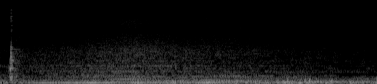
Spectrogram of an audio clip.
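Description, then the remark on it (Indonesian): A steady, moderately loud engine rumble from motorcycles on a road beside a house at night, droning continuously with a faint brief click at the start and no voices. “Ini udah malam, tapi ya karena rumahku pinggir jalan jadi ramai dengan sepeda motor ya.”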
